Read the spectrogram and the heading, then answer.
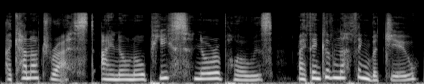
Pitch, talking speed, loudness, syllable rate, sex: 245 Hz, 210 wpm, -15 LUFS, 5.3 syllables/s, female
